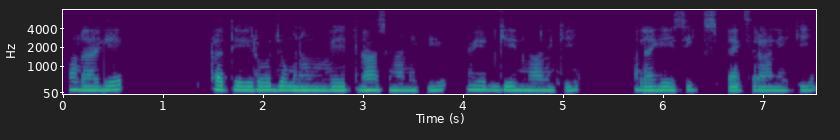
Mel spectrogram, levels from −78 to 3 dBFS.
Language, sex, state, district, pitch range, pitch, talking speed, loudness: Telugu, male, Telangana, Karimnagar, 130-140 Hz, 135 Hz, 90 wpm, -31 LUFS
